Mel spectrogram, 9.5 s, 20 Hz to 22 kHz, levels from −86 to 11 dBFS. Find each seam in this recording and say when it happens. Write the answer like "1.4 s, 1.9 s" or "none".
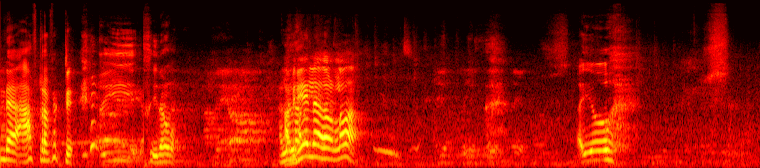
1.7 s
